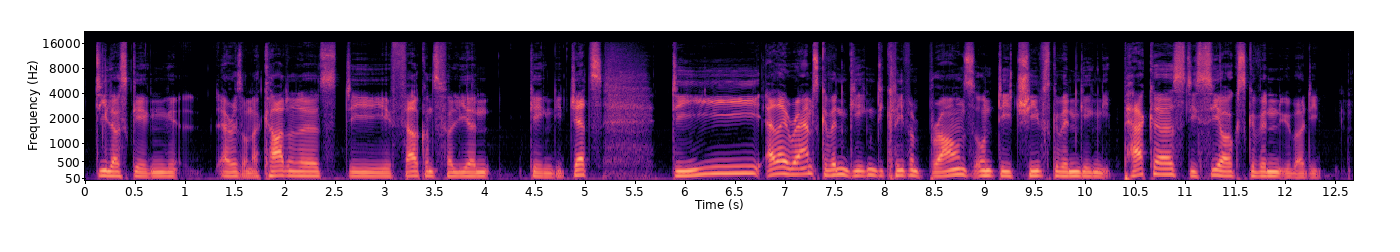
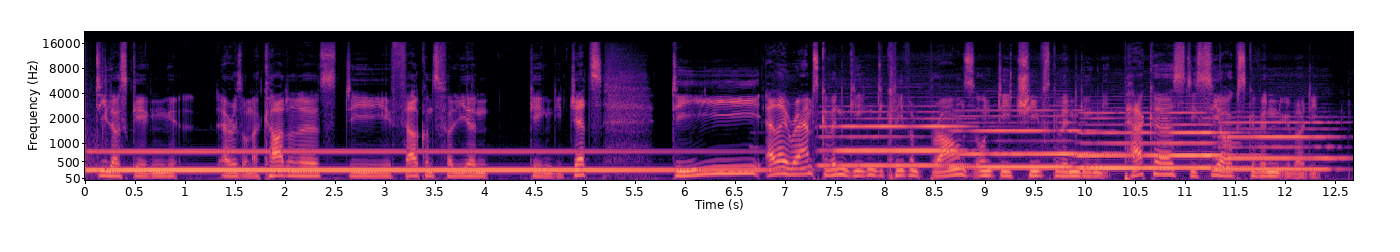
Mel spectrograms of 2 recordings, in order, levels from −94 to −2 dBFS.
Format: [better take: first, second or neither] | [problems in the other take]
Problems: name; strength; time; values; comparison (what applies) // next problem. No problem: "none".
first | background music; very loud; throughout; 3 dB above the speech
